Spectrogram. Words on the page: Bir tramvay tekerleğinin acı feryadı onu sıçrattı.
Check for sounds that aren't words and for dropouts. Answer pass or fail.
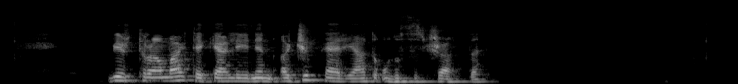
pass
